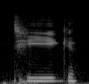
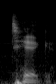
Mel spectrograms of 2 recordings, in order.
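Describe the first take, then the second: First: The vowel is a long 'ee' sound. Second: The vowel is a short 'i' sound. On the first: The speaker calls it wrong. "I have been pronouncing it Teague" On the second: The speaker calls it right. "it's Tig"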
